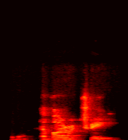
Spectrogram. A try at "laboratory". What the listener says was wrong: Good. That is good.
